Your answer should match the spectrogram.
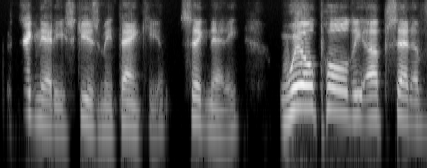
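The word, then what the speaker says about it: Cignetti: rooting for Indiana I think that Kurt uh ketti I believe is how you say his last name Signet excuse me thank you cetti will pull the upset of the century and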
